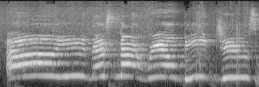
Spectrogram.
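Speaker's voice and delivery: high mocking voice of commenters. Quoting commenters who joke at her, high mock voice. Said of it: "people be trying to joke me".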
